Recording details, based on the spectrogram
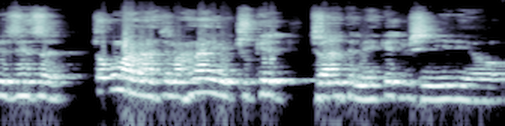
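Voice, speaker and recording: With audible room echo, a man talks at a moderate pace in a high pitch, using ordinary pitch variation. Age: 70s. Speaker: pastor. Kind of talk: sermon. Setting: church. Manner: animated.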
